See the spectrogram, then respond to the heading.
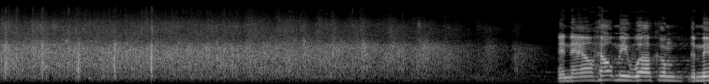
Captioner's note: applause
